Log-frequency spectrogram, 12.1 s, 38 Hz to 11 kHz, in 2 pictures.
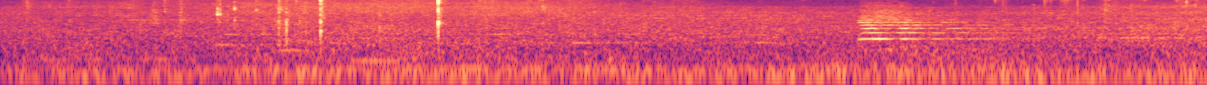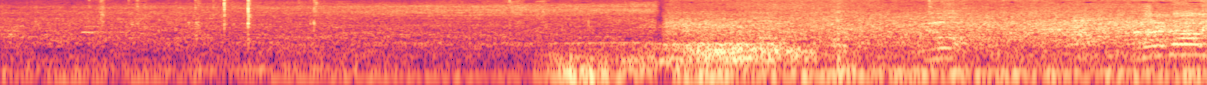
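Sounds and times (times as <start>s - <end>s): cat crunching dry kibble: 0.0s - 3.1s, 5.0s - 8.4s
street traffic rumble: 0.0s - 12.0s
vehicle passing: 6.0s - 12.0s.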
